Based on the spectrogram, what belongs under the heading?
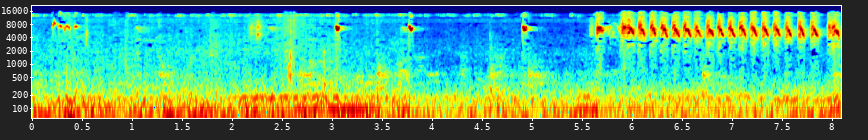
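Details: Sogon sunbird giving a few isolated sharp high chips, then breaking into a fast, even, shrill trill of more than two seconds over a faint low rumble.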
